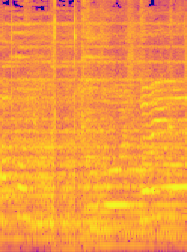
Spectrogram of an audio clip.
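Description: Music: a woman singing a song over instrumental accompaniment, amplified on stage, with two sharp percussive hits near the middle.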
